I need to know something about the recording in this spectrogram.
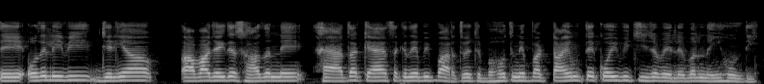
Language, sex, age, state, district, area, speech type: Punjabi, male, 30-45, Punjab, Tarn Taran, urban, spontaneous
